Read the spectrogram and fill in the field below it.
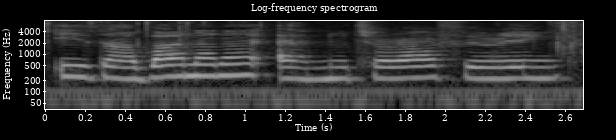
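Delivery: ordinary talk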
